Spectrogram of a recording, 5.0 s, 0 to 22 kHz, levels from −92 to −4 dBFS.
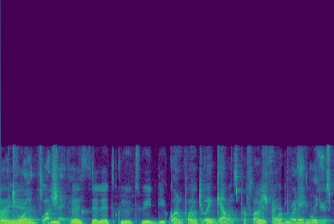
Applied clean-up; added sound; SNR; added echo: none; Toilet flush; 3 dB; none.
